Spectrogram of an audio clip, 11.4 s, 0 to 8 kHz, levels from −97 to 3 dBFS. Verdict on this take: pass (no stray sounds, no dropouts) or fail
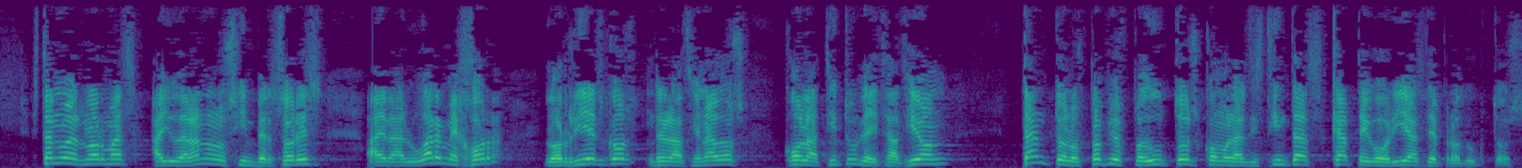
pass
